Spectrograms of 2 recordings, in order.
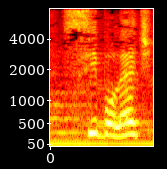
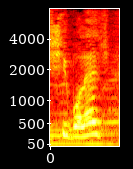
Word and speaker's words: chibolete: então percebe se ele Trocasse o X pelo S dizendo sibolete em vez de chibolete os homens compreendi que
